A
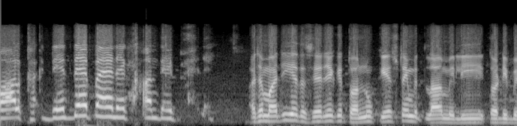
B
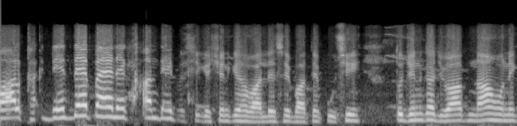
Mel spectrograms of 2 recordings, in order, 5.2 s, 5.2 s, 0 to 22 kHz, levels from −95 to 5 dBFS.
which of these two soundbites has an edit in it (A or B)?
B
